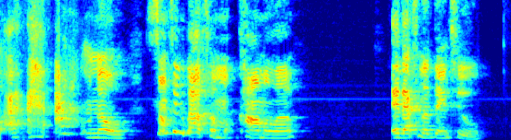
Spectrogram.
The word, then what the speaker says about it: Kamala: share some heat with, pronounced her name Kamala. Kamala. Most of the time it was Kamala. It was like Camille, like Kamala.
